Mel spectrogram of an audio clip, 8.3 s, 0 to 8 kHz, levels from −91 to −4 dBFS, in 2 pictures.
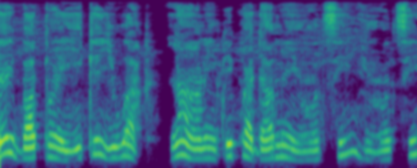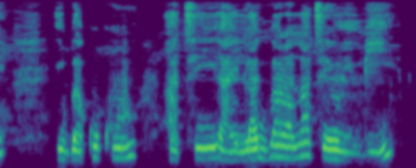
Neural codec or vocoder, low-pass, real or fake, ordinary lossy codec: codec, 16 kHz, 16 kbps, FreqCodec, larger model; none; fake; none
